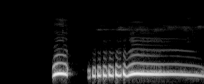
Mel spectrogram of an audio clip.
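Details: A single coo from a white red-eyed Barbary dove resuming its song after the long Eid al-Fitr holiday: a brief opening note, a pause, quick pulsing rolls, then a sustained level tone fading slowly.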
